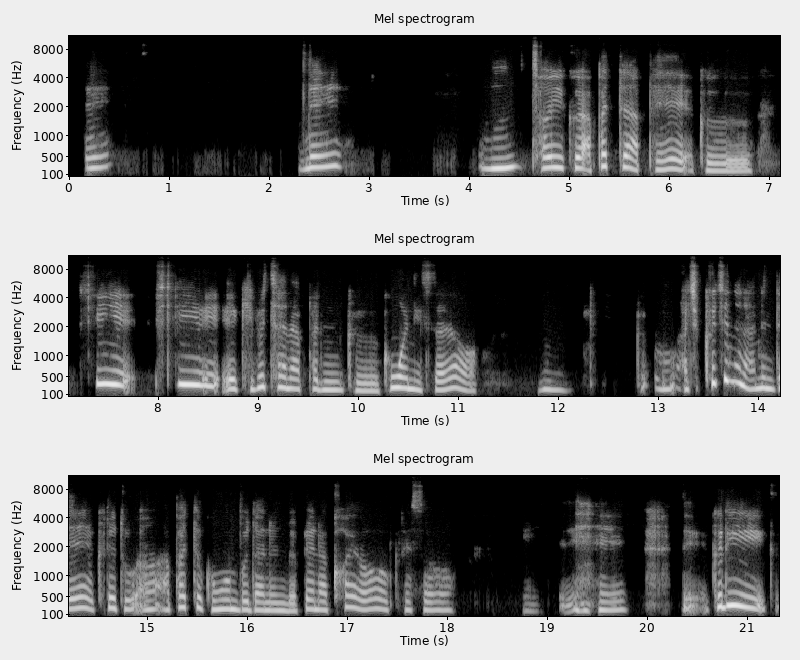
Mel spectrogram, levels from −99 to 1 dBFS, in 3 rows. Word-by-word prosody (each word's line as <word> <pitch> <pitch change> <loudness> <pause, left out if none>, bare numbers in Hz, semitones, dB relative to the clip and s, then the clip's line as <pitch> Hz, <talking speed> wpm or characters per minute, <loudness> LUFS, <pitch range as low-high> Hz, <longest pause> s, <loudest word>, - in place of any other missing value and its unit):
네. 250 +4 -3 1.9
네. 260 +6 +1 1.4
음 235 +3 +4
저희 250 0 +3
그 245 +2 +1
아파트 280 0 +1
앞에 205 -1 -2
그 90 - -2 0.5
시 335 -2 +5 0.2
시에 315 -3 +4 0.2
기부 240 +5 0
차납한 220 -6 -1
그 175 -2 -4
공원이 245 +2 +3
있어요. 200 +2 -3 0.6
음 195 -3 -8 0.6
그 - - -15
어 220 +3 -5
아직 220 +1 -3
크지는 365 -1 +3
않은데 230 0 +1
그래도 220 -3 -3
어 210 +1 -5
아파트 255 +4 -2
공원보다는 200 -4 -1
몇 175 0 -5
배나 210 -3 -2
커요. 225 -4 -3
그래서 190 -1 -8 0.7
예. 170 -1 -21 0.2
네. 190 +4 -6 0.6
네. - - -9
그리 270 -4 +5
220 Hz, 175 characters per minute, -22 LUFS, 195-255 Hz, 1.9 s, 시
